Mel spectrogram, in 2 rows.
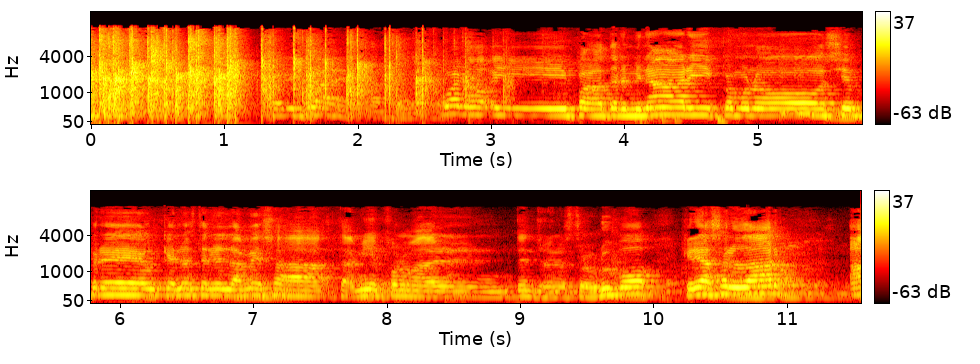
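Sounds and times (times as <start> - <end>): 
applause from a small group: 0.0 - 3.3
speech: 2.8 - 11.5.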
